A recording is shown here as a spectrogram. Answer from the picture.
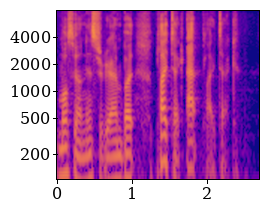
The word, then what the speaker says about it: Pliteq: It's spelled P-L-I-T-E-Q. – Pliable technology is where that comes from. – That's where it comes from? – Yeah.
